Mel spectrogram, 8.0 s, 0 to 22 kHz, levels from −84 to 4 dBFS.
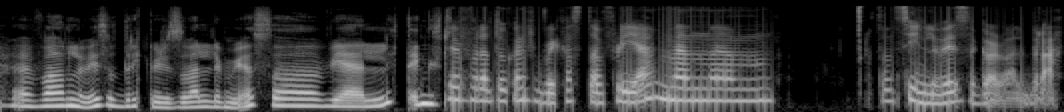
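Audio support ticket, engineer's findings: Planar audio read as interleaved, 3.34 s to end of clip. Speech becomes a robotic buzz at 50 Hz. Probable deinterleave stage taking 20 ms planar blocks as L/R pairs. Each block plays twice at double speed, an octave up, left then right.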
